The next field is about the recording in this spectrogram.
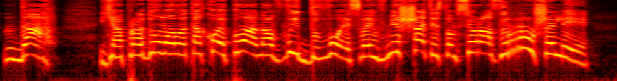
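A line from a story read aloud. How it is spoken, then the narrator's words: Witch's shriek. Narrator (Russian): завопила ведьма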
